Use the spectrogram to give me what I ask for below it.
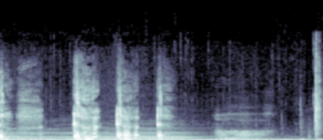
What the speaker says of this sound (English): It was just a little cough.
